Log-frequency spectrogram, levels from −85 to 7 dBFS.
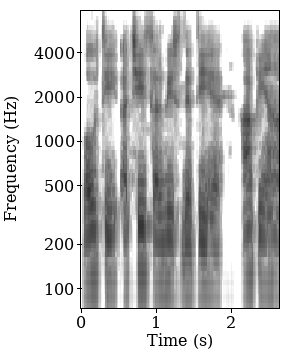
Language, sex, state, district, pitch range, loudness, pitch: Hindi, male, Bihar, Supaul, 105-115 Hz, -21 LUFS, 110 Hz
